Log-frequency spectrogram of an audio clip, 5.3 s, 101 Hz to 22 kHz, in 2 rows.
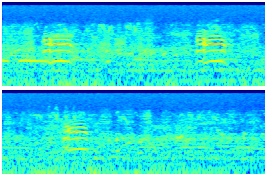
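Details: Honking calls of a greater flamingo, recorded 19 February 2017. Three nasal, arched honks come about every one and a half seconds, with softer calls from other birds and a low rumble behind.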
